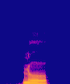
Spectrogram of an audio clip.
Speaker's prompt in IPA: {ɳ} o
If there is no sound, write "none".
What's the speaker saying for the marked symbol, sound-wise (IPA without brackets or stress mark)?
ɳ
